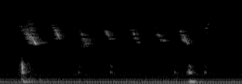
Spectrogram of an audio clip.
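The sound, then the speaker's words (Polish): Birds chirp in a faint, quick series of high, short, downward-sliding notes, repeated at an even pace across the whole stretch, over a steady low hum. “Ptaszki.”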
